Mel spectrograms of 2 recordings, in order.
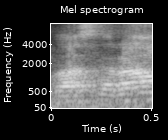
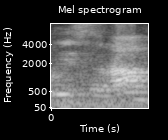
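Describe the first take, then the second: First: The first syllable has an "a" vowel. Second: The first syllable has an "i" vowel. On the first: This is the more widely used form. "फतहा आवाम के अंदर ज्यादा मशहूर है, इसलिए लोग बसरी कहते हैं" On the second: This is the less widely used form. "कसरा"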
